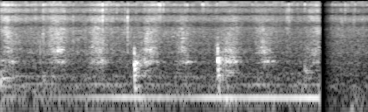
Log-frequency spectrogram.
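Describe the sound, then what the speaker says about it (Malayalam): Ivy gourd frying in a pan with crushed pepper, being stirred: a steady close sizzle with a couple of spatula scrapes, ending abruptly. "ഒരു കാൽ സ്പൂൺ ചതച്ച കുരുമുളക് ചേർക്കാം നന്നായി മിക്സ് ചെയ്ത് കൊടുക്കാം"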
